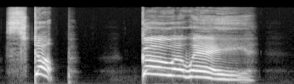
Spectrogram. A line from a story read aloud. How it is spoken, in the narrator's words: shouted Baboon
